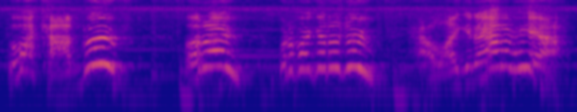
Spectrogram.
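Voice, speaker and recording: A man's voice: normal speed, faint music behind, heavily acted. A man doing a squealing cheeky hoofed creature. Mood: panicked. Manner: high excited squeals, teasing. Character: cheeky greedy creature with hooves.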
